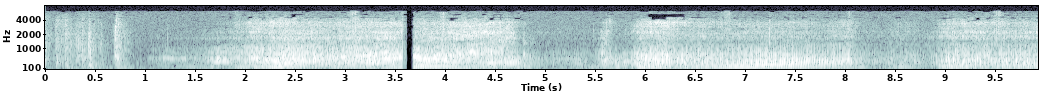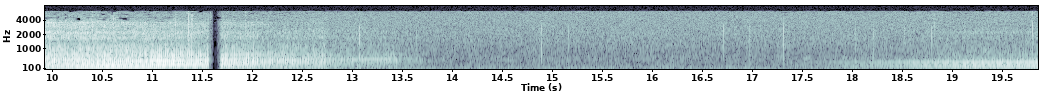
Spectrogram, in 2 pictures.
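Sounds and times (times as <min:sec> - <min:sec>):
car engine accelerating during pursuit: 0:01.1 - 0:13.6, 0:17.8 - 0:19.8.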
